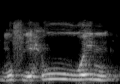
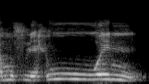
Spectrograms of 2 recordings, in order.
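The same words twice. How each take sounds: First: مفلحون stretched as مفلحوون with a second و; extra waw glide. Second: Slow مفلحون with an extra وِ glide before ن; wrong added waw. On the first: Teacher mocking the doubled waw mistake. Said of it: "كأنه يأتي بواو أخرى". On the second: Teacher imitating a student who adds a waw. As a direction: show the stray waw in مفلحون. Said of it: "شفتوا دي". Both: Shown as a demonstration.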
